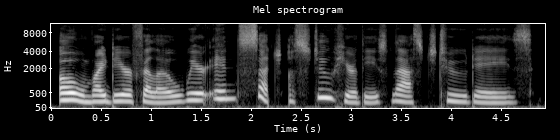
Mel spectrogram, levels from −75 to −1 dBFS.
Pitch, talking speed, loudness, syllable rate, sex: 215 Hz, 170 wpm, -18 LUFS, 3.9 syllables/s, female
